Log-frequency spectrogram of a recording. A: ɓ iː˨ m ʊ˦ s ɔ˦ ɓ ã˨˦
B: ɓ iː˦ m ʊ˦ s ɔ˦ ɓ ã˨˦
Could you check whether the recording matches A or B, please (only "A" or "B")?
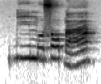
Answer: B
